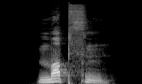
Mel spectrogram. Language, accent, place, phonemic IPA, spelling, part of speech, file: German, Germany, Berlin, /ˈmɔpsn̩/, mopsen, verb, De-mopsen.ogg
- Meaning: 1. to be bored 2. to steal (something of low value)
